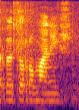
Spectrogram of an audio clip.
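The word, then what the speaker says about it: Rätoromanisch: Bueno, en alemán se dice reto romanish.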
